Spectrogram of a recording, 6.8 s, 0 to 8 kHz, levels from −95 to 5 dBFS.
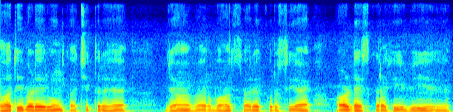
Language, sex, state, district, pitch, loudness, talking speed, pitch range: Hindi, male, Jharkhand, Ranchi, 105 Hz, -18 LUFS, 150 wpm, 100-110 Hz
